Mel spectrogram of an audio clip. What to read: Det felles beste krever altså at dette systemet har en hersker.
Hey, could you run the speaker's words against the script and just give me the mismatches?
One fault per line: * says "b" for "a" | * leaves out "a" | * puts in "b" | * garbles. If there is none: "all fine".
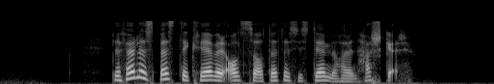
all fine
